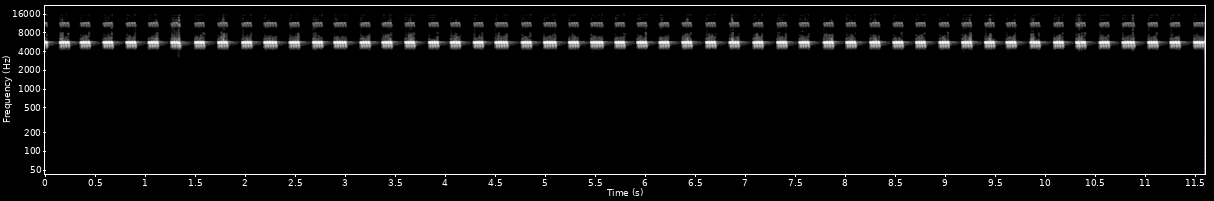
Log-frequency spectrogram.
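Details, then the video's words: Male cricket chirping on a summer evening: a steady run of short, high, clean pulses, about four chirps each second, evenly spaced with nothing else audible behind them. "Cricket Chirping Sound Effect"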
